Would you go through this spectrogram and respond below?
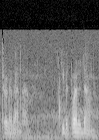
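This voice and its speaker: A muffled, noisy old radio adventure recording carries a low male voice. a cautious, commanding uncle who speaks in measured, calm phrases, like a leader guiding a younger companion. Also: vocal fry. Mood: hushed, commanding. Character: calm, cautious uncle leading his young nephew through ruins. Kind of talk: 1940s radio adventure acting.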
